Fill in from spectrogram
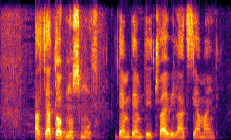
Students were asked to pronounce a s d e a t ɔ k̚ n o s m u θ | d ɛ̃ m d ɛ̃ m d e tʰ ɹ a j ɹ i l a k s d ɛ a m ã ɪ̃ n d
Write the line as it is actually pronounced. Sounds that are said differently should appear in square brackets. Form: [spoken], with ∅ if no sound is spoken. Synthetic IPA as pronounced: a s d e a t ɔ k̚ n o s m u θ | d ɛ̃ m d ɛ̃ m d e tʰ ɹ a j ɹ i l a k s d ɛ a m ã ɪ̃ n d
